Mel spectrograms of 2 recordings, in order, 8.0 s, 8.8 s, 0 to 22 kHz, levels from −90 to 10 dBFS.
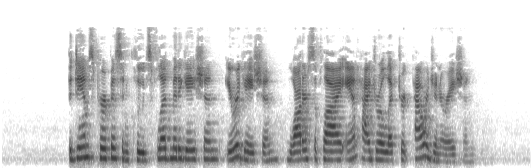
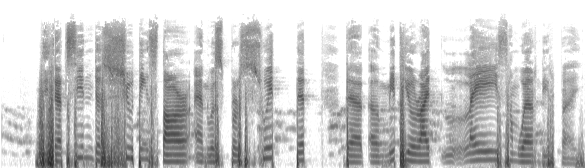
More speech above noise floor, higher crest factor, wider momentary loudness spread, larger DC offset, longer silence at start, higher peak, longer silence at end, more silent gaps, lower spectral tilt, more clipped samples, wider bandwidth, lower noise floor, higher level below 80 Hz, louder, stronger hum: first, 49 dB vs 31 dB; about the same, 18 dB vs 20 dB; second, 8 LU vs 11 LU; neither; first, 1.05 s vs 0.55 s; about the same, 0 dBFS vs 0 dBFS; first, 0.9 s vs 0 s; neither; second, -3 dB/octave vs -5 dB/octave; neither; second, 11.5 kHz vs 13.5 kHz; first, -67 dBFS vs -53 dBFS; second, -66 dBFS vs -36 dBFS; first, -17 LUFS vs -21 LUFS; neither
